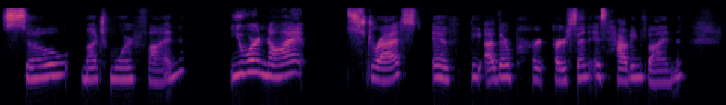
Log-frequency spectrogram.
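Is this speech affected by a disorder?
Yes: stuttering; including blocks; more overwhelming than other stuttering, talking exhausting, fear of speaking; here repeated sounds.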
